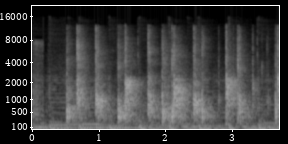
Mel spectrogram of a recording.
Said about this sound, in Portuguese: Então, quero agradecer a edição. Palmas, por favor.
